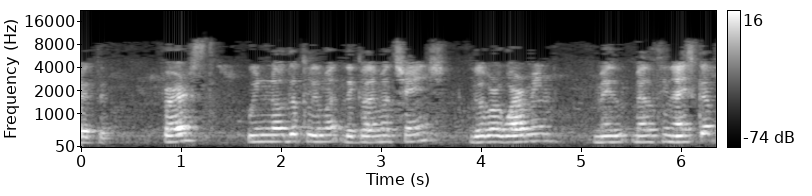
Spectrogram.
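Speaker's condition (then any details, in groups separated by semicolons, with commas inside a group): No condition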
